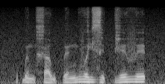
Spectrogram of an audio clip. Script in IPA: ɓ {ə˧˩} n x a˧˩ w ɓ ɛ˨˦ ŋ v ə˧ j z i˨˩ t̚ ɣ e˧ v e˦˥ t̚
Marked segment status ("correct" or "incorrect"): correct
